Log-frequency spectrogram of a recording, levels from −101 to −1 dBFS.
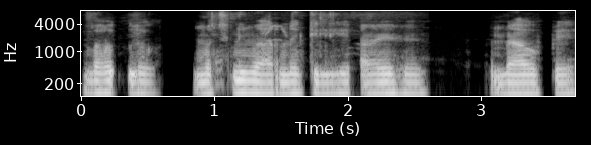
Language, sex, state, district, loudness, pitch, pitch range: Hindi, male, Bihar, Lakhisarai, -21 LUFS, 110 Hz, 110-115 Hz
